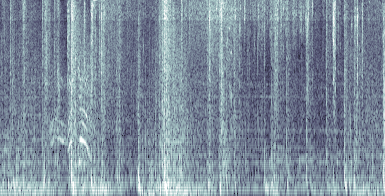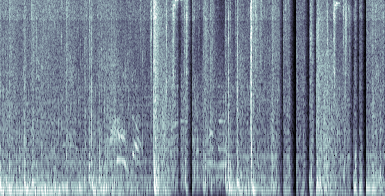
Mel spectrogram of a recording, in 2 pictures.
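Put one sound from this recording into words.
Gunshots crack and echo repeatedly.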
